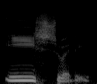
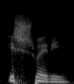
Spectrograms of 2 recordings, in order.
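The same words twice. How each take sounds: First: The first vowel is held long. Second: The first vowel is kept short. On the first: The speaker calls it right. "So I has a bar over it" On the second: The speaker calls it wrong. "Had the I not had the bar over it, it will be Ishwari, which is not the right way to pronounce it"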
